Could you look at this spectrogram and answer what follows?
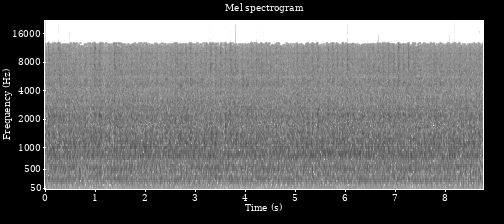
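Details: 1977 Toyota Celica, Weber carburetor: loud, rough, steady run with a dense roar and no clear misfire beat; carb loading up rich; no blow-by or smoke, small exhaust leak.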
